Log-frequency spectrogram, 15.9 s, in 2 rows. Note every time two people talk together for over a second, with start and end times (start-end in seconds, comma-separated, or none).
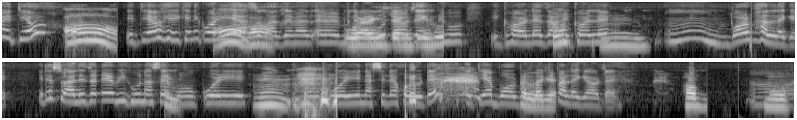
none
